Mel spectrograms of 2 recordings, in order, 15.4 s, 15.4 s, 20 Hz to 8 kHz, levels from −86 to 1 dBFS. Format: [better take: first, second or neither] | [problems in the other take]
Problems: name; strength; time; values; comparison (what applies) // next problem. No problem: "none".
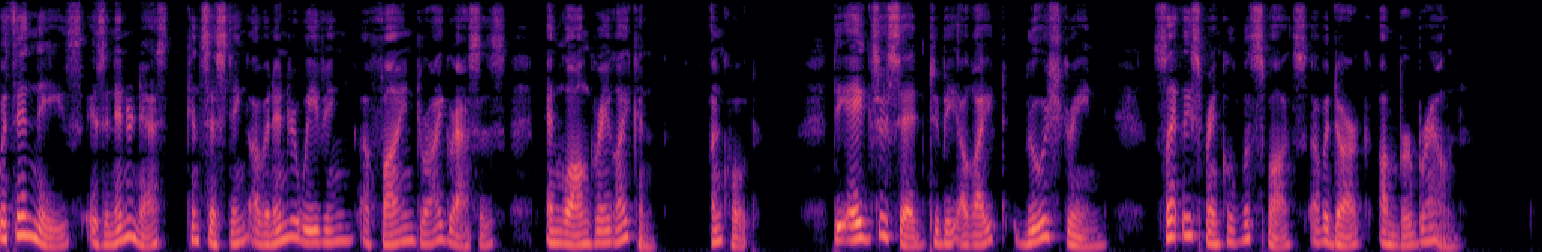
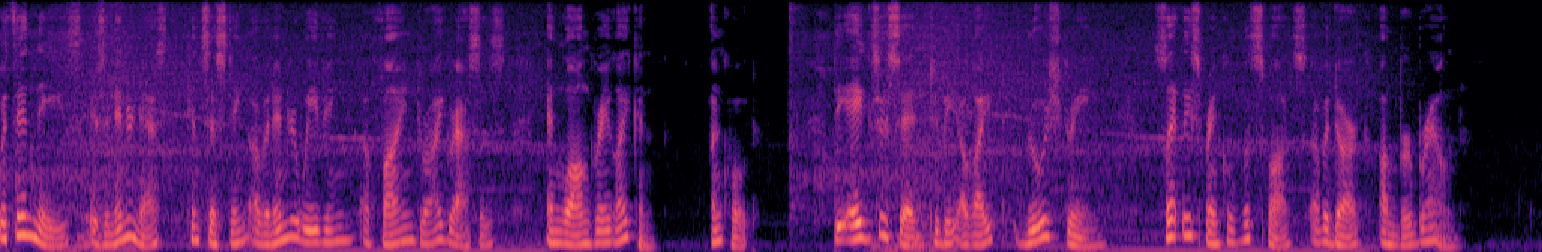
first | background sound (Engine starting / Car); 17 dB below the speech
